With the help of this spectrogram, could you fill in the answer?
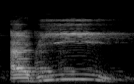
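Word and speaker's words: أبي: با کے بعد جو یا ہے، یا مدہ ہے، اسے 1 الف کی مقدار کھینچنا. اکثر پر تبت یدا ابی لہب، ابی نہیں ہے، ابی.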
